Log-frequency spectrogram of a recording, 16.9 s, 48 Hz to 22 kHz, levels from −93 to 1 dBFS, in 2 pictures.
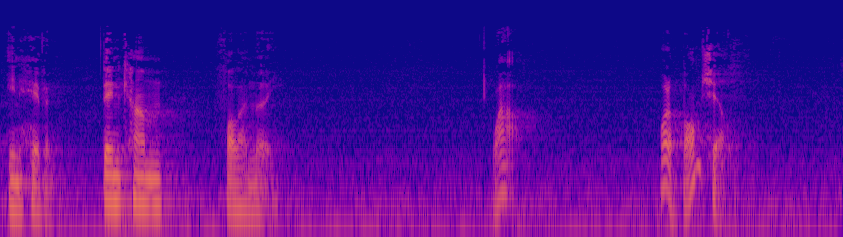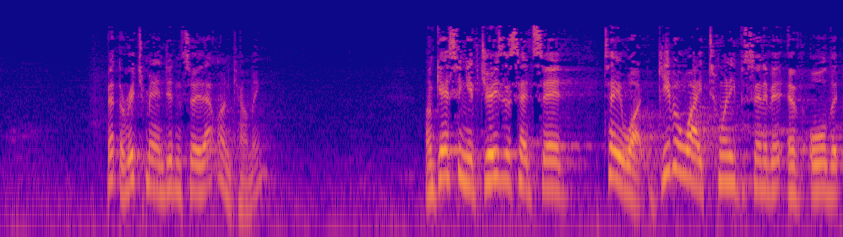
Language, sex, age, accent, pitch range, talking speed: English, male, 30-49, Australian, 120-175 Hz, 125 wpm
